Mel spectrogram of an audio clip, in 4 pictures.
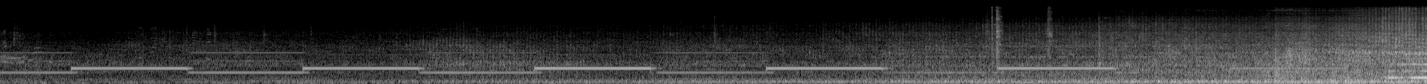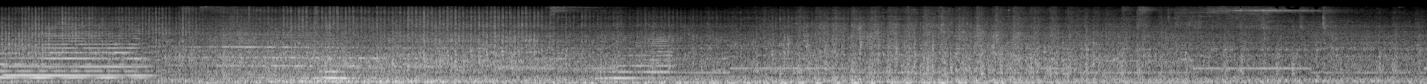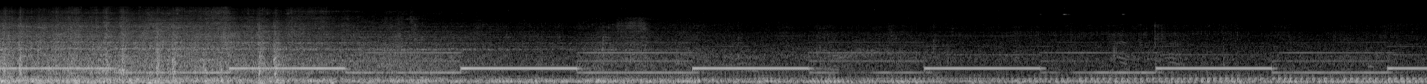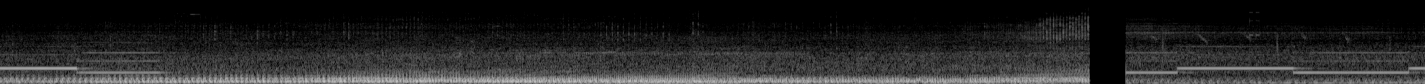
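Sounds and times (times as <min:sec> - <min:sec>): locomotive horn: 0:00.0 - 0:08.8, 0:12.2 - 0:44.7, 0:54.1 - 0:57.0
two-tone crossing alarm: 0:00.0 - 0:44.8, 0:54.1 - 0:57.0
wheels clattering on rails: 0:08.8 - 0:32.8.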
